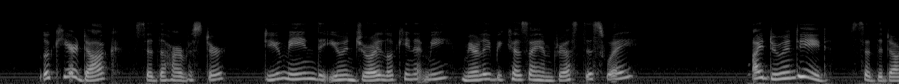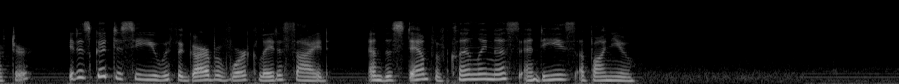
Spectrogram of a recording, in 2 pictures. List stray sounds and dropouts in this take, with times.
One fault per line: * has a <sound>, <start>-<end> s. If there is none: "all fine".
all fine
